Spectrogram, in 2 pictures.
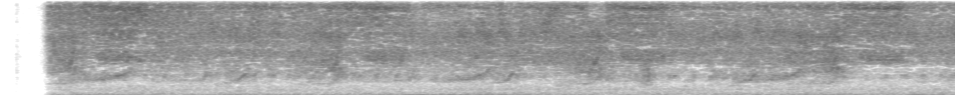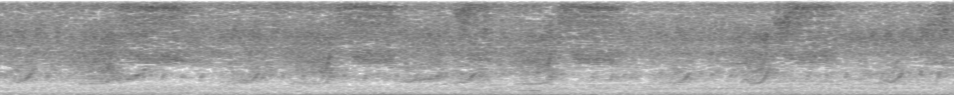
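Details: Cicadas calling in a forest: a dense, steady high-pitched buzzing hiss that swells in rhythmic pulses about every second, over a constant low rumble.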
